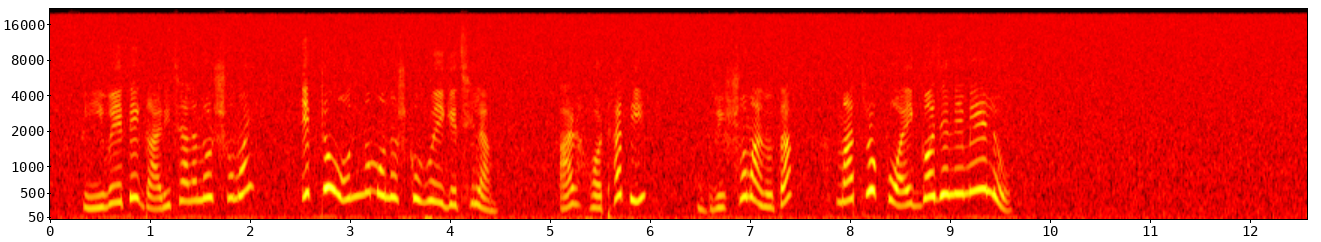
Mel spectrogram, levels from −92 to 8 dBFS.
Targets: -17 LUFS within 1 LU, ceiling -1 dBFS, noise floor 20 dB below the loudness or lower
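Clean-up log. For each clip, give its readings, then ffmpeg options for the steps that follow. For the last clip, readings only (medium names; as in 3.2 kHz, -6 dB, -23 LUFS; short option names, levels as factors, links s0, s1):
noise floor -36 dBFS; noise floor target -41 dBFS; loudness -21.0 LUFS; peak level -3.0 dBFS; loudness target -17.0 LUFS
-> -af "afftdn=nr=6:nf=-36"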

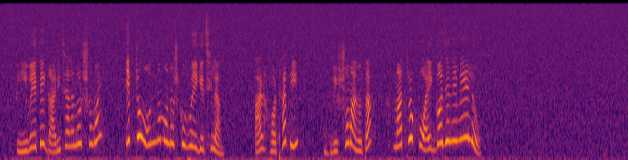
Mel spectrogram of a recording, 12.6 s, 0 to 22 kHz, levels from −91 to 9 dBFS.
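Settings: noise floor -41 dBFS; loudness -21.0 LUFS; peak level -3.0 dBFS; loudness target -17.0 LUFS
-> -af "volume=1.58,alimiter=limit=0.891:level=0:latency=1"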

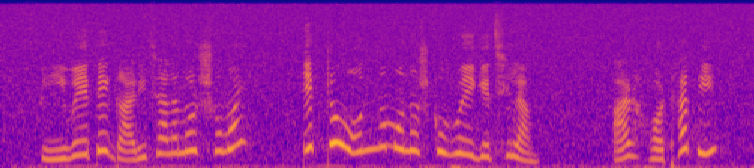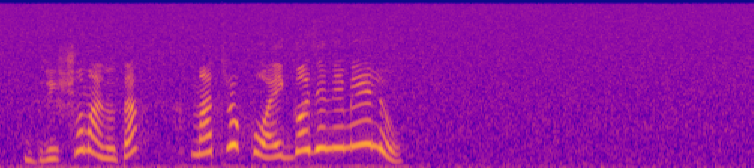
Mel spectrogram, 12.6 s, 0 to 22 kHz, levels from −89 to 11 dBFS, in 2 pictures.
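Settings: loudness -17.0 LUFS; peak level -1.0 dBFS; noise floor -37 dBFS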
